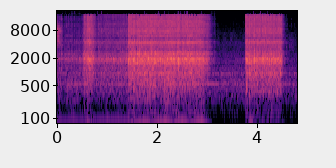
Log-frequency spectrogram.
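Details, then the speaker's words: SDR 10 subwoofer with both voice coils wired, played on amp: bursts of harsh rattly buzz with almost no deep bass despite cone pushing fine and ohming fine; subwoofer distortion, blown. "just because you see a speaker it looks good it looks right that means absolutely nothing you should really honestly test the speaker at least free air it before you put your money whe"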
